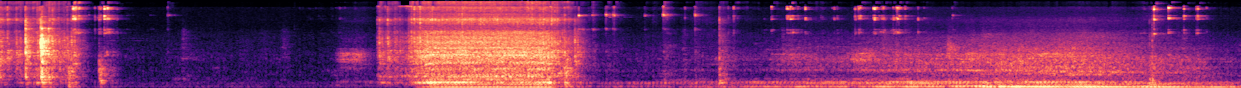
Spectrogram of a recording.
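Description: A sewing machine stitches a folded puff sleeve with a short close burst, then a longer steady run, with a few clicks and handling noises between.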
